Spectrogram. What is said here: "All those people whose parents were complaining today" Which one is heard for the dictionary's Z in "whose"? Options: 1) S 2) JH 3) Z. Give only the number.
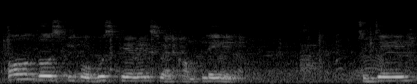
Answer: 1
